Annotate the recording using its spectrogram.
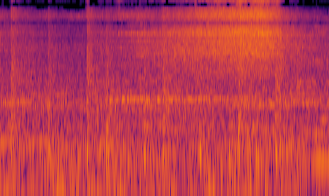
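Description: Loud live music over an arena sound system, with heavy bass pulses. A hiss-like swell builds in the upper range and cuts off shortly before the end.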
